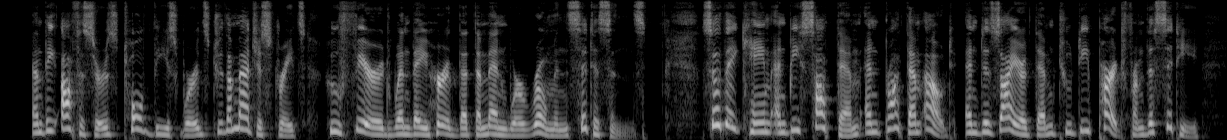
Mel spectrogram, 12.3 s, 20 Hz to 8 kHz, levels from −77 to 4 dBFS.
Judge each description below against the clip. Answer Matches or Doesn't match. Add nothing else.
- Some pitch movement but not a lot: Doesn't match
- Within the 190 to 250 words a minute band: Matches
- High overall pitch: Doesn't match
